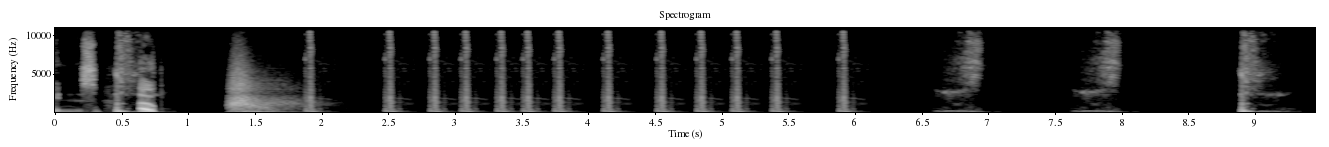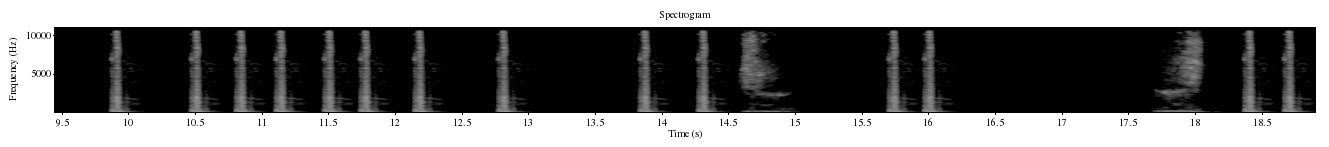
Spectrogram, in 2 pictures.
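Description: Menu clicks tick rapidly as selections change.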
